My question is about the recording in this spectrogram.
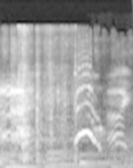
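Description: Men shouting in excitement as a huge Nile perch is landed in the boat: two rising-and-falling yells about a second in, after a short rush of noise at the start, over background music.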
